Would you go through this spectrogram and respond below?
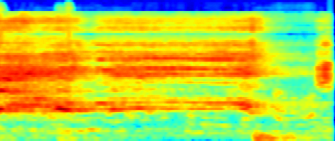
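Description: A person vocally imitates a woman's startled, high-pitched scream: one sustained shrill cry, close and loud, trailing off into a brief low thump and a short squeal.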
